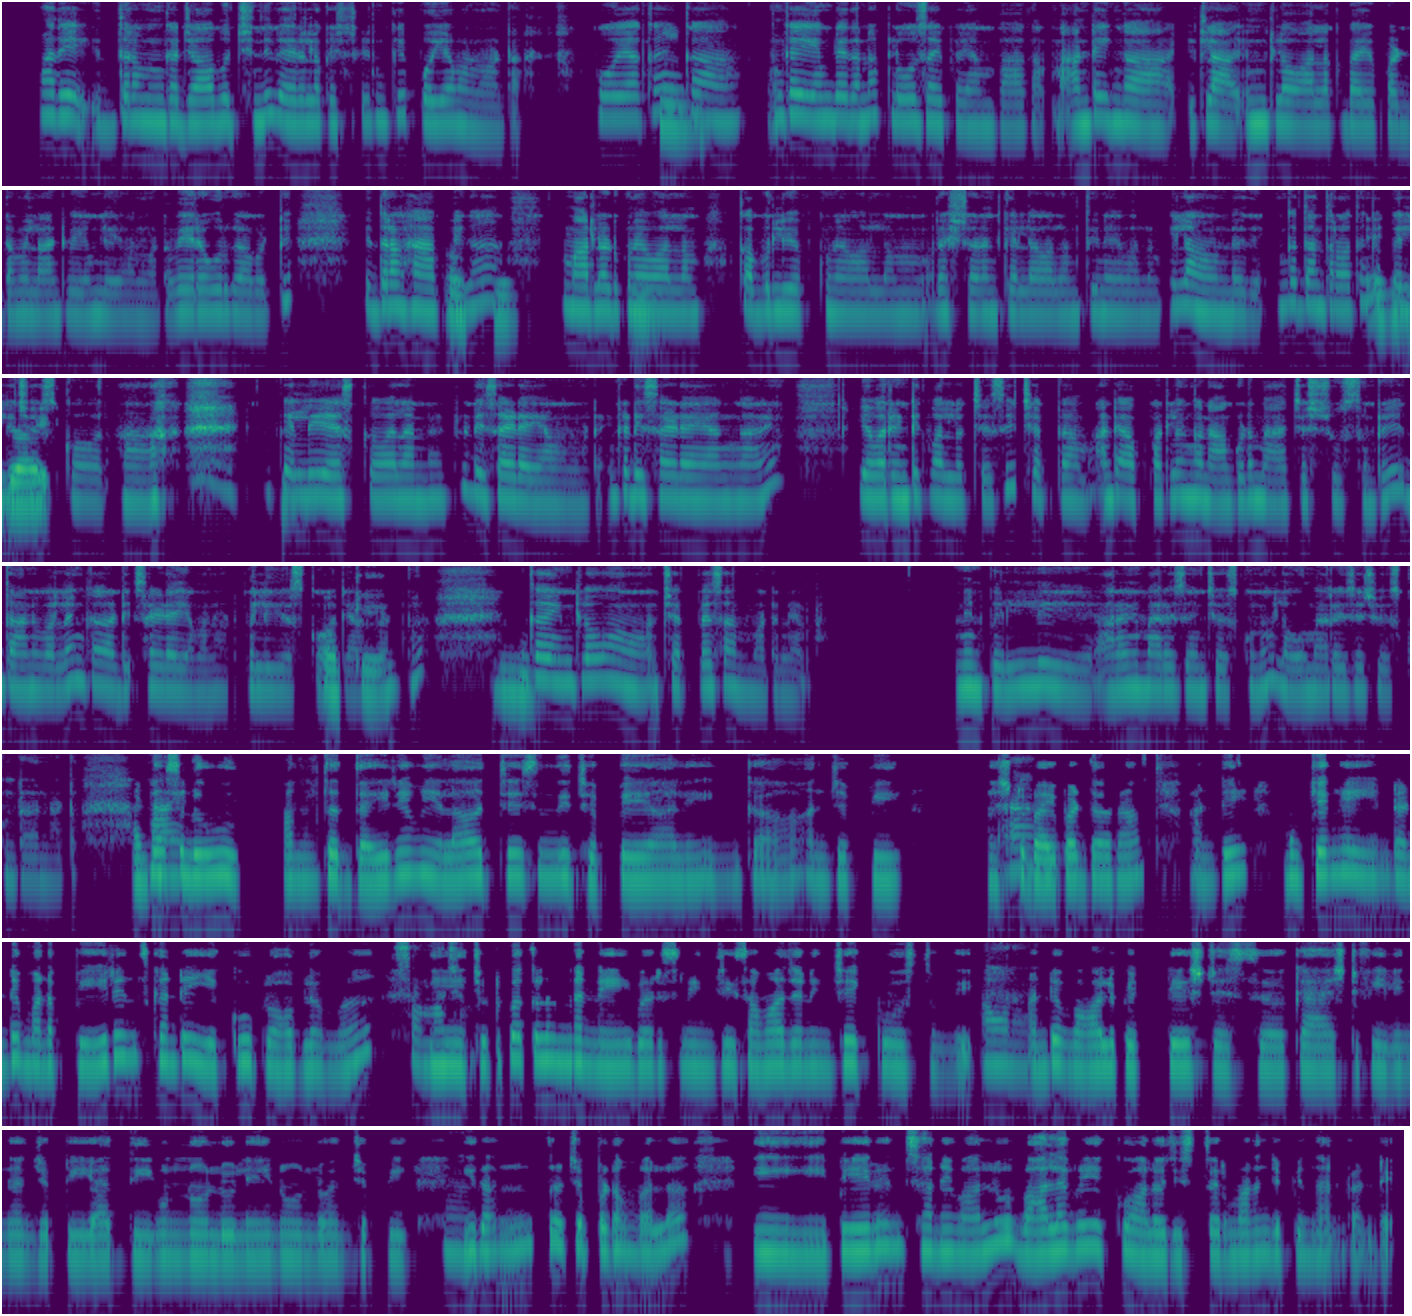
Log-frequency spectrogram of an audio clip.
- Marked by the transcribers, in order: other background noise; in English: "జాబ్"; in English: "లొకేషన్‌కి"; in English: "క్లోజ్"; in English: "హ్యాపీగా"; in English: "రెస్టారెంట్‌కి"; in English: "ఎంజాయ్"; chuckle; in English: "డిసైడ్"; in English: "డిసైడ్"; in English: "మ్యాచెస్"; in English: "డిసైడ్"; in English: "అరేంజ్ మ్యారేజ్"; in English: "లవ్"; in English: "ఫస్ట్"; in English: "పేరెంట్స్"; in English: "నెయిబర్స్"; in English: "స్ట్రెస్, కాస్ట్ ఫీలింగ్"; in English: "పేరెంట్స్"
- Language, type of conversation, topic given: Telugu, podcast, సామాజిక ఒత్తిడి మరియు మీ అంతరాత్మ చెప్పే మాటల మధ్య మీరు ఎలా సమతుల్యం సాధిస్తారు?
